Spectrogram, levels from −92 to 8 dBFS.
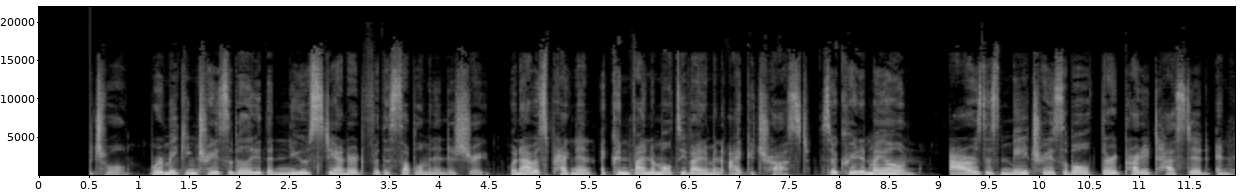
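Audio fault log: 0.00–0.50 s, cut-off start: the speech begins from digital silence and jumps straight into sound at 0.50 s, already mid-utterance, with no natural attack or fade-in. Capture started late, so the onset before that point was never recorded.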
